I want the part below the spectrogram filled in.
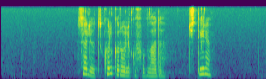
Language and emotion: Russian, neutral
